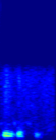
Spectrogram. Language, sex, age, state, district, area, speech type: Assamese, male, 60+, Assam, Udalguri, rural, conversation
